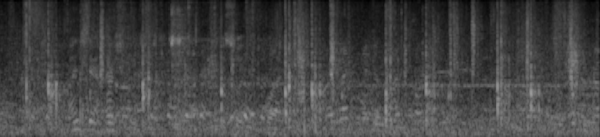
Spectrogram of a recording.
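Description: A one-wall handball rally: sharp, irregularly spaced smacks as the small rubber ball is struck by gloved hands and rebounds off the concrete wall and court, over faint background voices.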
